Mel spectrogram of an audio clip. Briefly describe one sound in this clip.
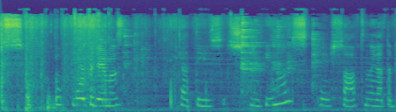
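A young woman talks calmly and cheerfully, close up.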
